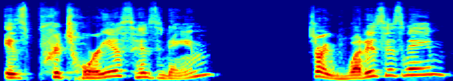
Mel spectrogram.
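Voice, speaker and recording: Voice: mid-range voice, very animated, slow, fairly bright tone. Sarcastic, campy video commentator. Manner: incredulous, mocking, campy slangy delivery. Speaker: video host, film reviewer. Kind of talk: sarcastic comedic movie commentary.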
